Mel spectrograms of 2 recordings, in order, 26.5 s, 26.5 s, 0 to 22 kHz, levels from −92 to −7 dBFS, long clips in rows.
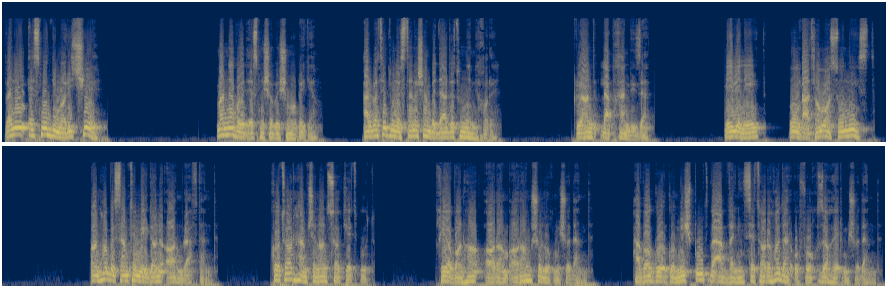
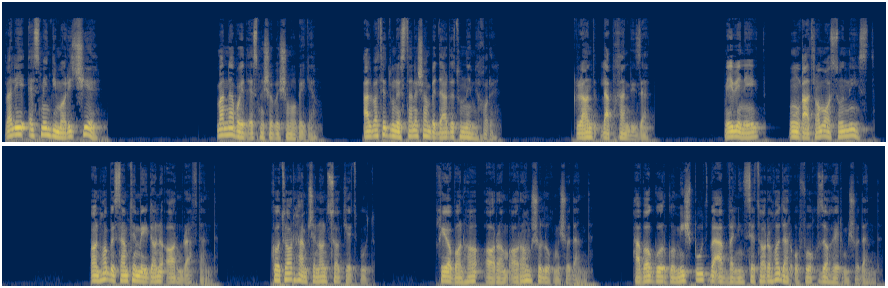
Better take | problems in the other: second | distortion; heavy; 6 dB below the speech

